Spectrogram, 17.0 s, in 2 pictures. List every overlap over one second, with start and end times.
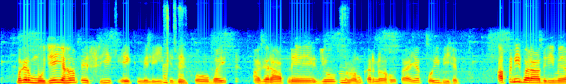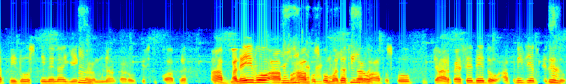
12.8-14.1

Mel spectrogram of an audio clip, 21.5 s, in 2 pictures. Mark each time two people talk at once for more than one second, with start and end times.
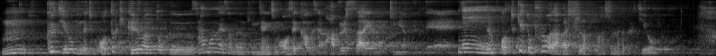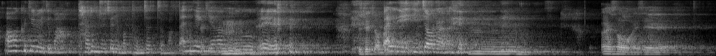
13.5-14.9

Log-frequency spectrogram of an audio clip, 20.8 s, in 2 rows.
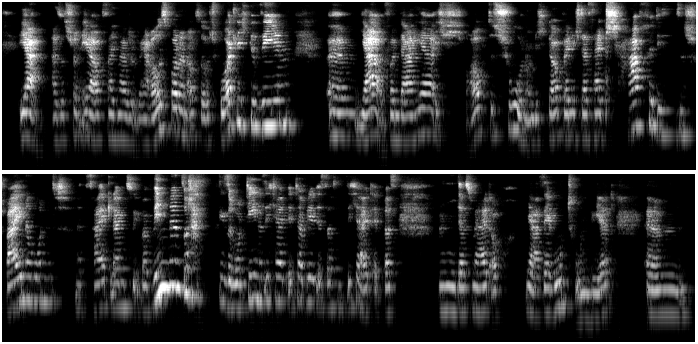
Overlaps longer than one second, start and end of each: none

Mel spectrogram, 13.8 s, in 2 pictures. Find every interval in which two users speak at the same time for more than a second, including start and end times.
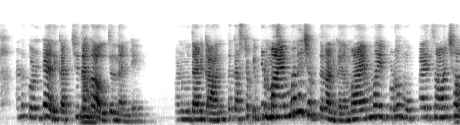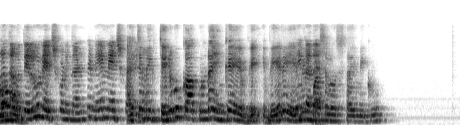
none

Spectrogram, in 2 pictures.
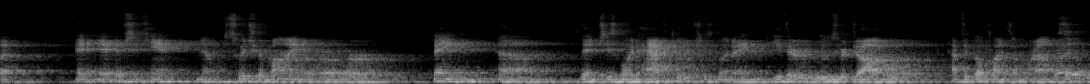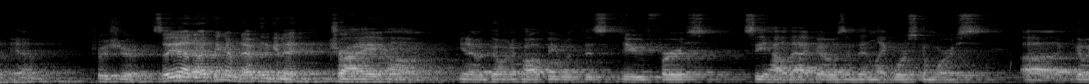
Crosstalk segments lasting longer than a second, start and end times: none

